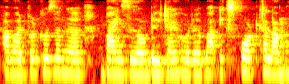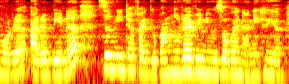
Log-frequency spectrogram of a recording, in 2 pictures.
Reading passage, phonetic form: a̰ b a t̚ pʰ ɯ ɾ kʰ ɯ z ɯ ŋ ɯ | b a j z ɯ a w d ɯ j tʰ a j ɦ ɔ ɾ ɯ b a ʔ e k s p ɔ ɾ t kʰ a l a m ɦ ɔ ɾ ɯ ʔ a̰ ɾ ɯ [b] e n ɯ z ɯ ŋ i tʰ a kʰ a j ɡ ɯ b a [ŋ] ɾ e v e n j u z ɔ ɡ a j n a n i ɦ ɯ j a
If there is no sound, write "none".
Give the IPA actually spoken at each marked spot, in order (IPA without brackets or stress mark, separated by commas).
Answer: b, ŋ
